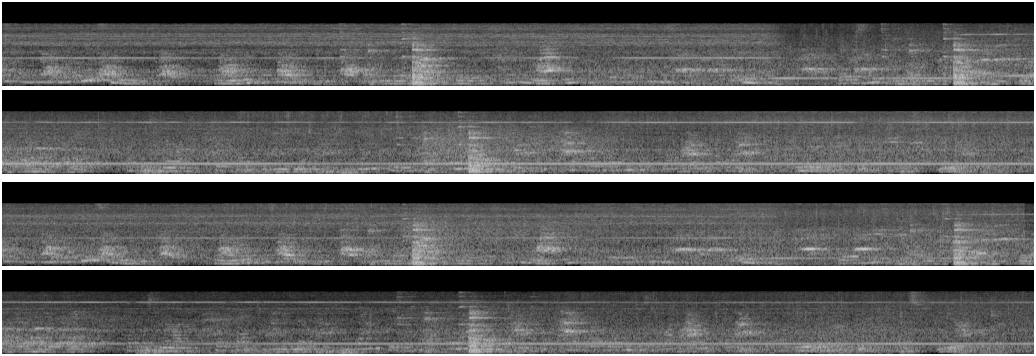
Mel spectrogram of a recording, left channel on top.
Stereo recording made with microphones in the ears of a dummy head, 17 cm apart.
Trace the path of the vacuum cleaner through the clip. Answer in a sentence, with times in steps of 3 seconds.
In this clip you hear the vacuum cleaner on the left from 0 s, in the centre from 6 s and on the left from 12 s.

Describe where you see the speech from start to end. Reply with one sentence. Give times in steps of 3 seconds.
You can hear the speech on the right from 0 s, in the centre from 3 s, on the left from 6 s, in the centre from 9 s and on the right from 12 s.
